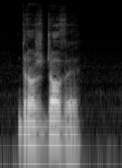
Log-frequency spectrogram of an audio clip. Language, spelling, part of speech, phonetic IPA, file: Polish, drożdżowy, adjective, [drɔʒˈd͡ʒɔvɨ], Pl-drożdżowy.ogg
